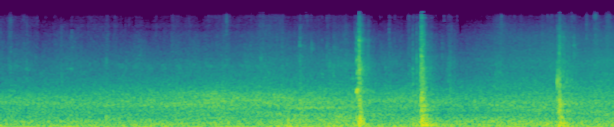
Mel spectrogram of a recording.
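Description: A travel trailer's entry door being opened, with three sharp knocks or clicks from its latch and frame: the first two come about half a second apart near the middle, and the third about a second and a half later. A steady low rumble runs underneath.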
